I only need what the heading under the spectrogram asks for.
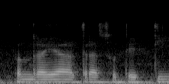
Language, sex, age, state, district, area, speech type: Dogri, male, 30-45, Jammu and Kashmir, Udhampur, rural, spontaneous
